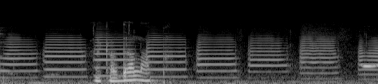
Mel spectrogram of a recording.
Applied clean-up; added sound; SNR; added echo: none; Trumpet + Bird vocalization, bird call, bird song; 3 dB; none.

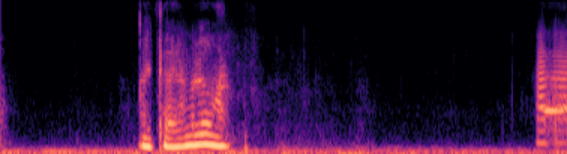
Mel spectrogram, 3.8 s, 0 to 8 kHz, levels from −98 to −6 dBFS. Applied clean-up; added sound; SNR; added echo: neural diffusion model UNIVERSE++.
